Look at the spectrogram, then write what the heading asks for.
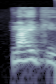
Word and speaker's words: Nike: Pronunciation rule অনুসারে এটা হওয়ার কথা ছিল নাইক, রাইট? রাইট। কিন্তু এটার নাম কি? নাইকি। কি নাম? নাইকি।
